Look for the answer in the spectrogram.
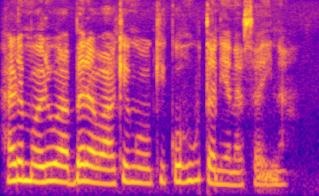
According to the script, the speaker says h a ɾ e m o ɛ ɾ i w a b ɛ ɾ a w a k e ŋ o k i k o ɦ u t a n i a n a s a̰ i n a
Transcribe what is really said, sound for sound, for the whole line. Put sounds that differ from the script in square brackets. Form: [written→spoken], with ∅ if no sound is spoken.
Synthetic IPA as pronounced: h a ɾ e m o ɛ ɾ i w a b ɛ ɾ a w a k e ŋ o k i k o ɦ u t a n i a n a s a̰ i n a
